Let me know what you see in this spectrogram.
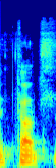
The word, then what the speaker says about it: thoughts: my thoughts exactly. C'est exactement ça me dépensait. Alors, on va prononcer thoughts là, il faut mettre l'anglais dehors comme ça. Fa, fa, fa.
